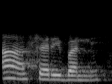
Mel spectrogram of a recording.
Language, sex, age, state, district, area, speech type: Kannada, female, 18-30, Karnataka, Chitradurga, rural, conversation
